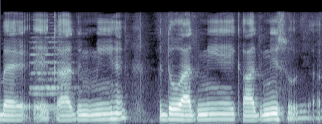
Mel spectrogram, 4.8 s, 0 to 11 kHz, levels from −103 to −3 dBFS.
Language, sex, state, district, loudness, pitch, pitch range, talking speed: Hindi, male, Bihar, West Champaran, -15 LUFS, 135 Hz, 125-140 Hz, 135 wpm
